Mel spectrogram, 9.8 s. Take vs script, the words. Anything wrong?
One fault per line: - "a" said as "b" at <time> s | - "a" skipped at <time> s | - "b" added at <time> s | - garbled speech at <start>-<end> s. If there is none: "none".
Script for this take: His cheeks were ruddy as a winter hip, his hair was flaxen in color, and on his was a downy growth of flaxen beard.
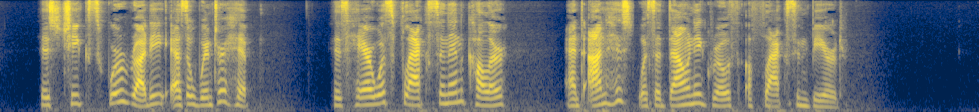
none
